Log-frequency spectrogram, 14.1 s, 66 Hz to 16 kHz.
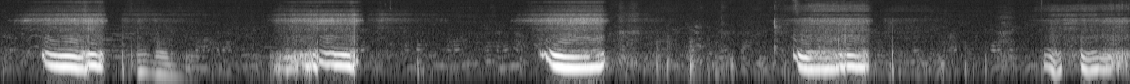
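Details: Sleeping dog snoring: loud, tonal, rattling snores, about 20 a minute, each under a second with quiet breathing between; snoring.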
